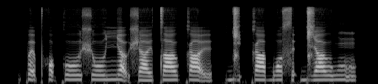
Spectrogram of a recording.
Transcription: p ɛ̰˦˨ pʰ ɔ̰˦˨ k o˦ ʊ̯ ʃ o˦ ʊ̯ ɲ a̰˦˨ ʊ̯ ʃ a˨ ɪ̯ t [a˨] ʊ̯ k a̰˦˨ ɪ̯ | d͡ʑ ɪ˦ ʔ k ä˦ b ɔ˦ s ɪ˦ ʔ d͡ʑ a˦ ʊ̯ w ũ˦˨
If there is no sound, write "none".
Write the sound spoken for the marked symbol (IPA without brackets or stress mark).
a˦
